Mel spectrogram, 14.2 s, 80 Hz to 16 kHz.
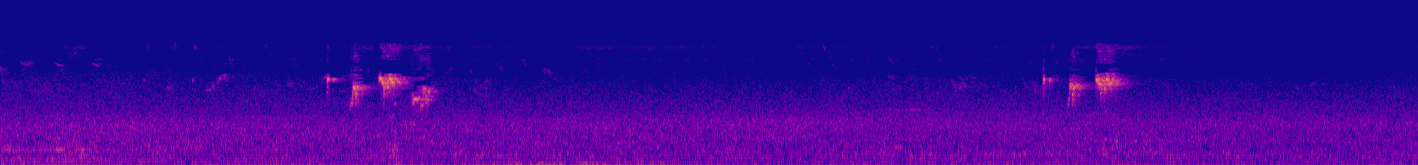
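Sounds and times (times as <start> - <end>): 
quiet hiss: 0.0 - 14.1
light-vented bulbul giving sharp chirping whistled notes: 3.3 - 4.4, 10.4 - 11.3.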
